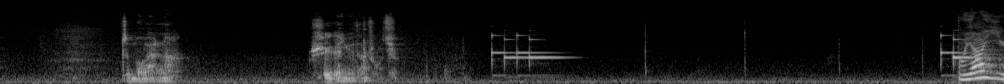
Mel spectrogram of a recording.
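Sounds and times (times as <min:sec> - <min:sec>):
phone message chime: 0:09.4 - 0:10.0.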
